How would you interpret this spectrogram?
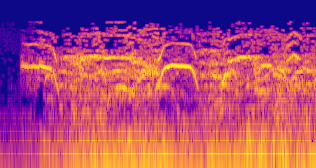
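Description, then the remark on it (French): Dozens of women protesters chanting "Don't take our jobs" against the Taliban's ban on beauty salons, their massed high-pitched voices starting abruptly and rising and falling together in loud, sustained waves with no single voice standing out. “Les manifestantes ont scandé « Ne prenez pas nos emplois »”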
